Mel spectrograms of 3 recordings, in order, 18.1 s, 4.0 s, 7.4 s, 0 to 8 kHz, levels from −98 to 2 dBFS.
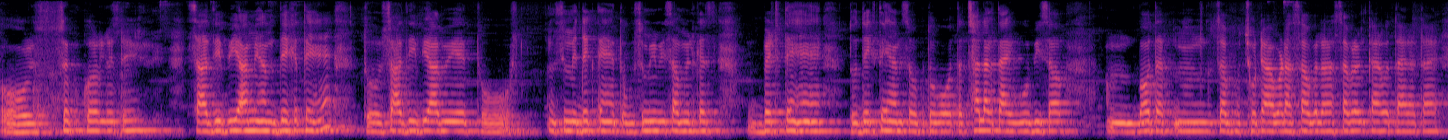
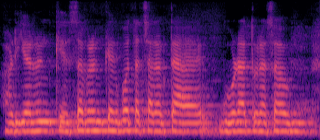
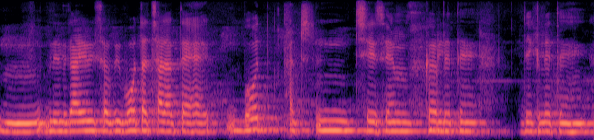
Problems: none marked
